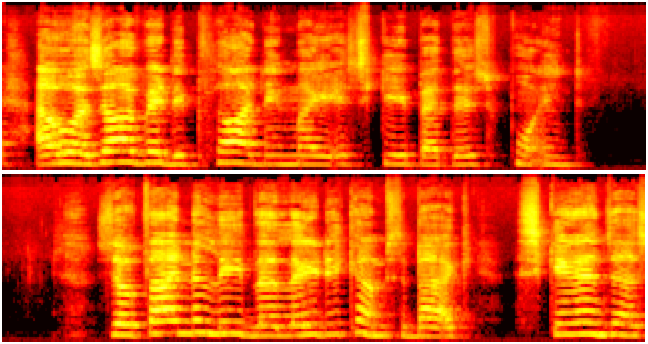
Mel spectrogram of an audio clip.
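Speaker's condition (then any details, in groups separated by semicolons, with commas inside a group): Anoxic brain injury; injury affects voice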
